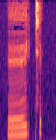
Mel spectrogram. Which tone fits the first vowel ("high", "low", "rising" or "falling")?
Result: rising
